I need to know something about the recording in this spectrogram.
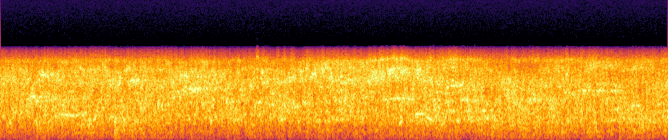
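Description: Steady, even din of an indoor ice rink, with faint voices mixed into it.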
